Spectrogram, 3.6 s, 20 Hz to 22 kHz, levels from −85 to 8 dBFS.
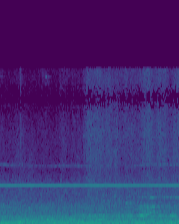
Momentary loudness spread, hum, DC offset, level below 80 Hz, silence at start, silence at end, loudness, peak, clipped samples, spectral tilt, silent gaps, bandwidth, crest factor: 1 LU; none; under 0.1%; -72 dBFS; 0 s; 0 s; -37 LUFS; -24 dBFS; under 0.1%; -5 dB/octave; none; 15.5 kHz; 12 dB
